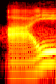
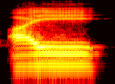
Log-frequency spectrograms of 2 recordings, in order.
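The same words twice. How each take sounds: First: "아이" dipping down, then rising; third-tone reading. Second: "아이" level and sustained, no dip; first-tone reading. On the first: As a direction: let "아이" sag and lift at the end. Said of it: "이렇게 하면 삼성이지만은". ("아이"를 내렸다 올리는 3성으로) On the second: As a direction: hold "아이" on one even note. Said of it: "그냥 일성으로 읽는 거예요". ("아이"를 높낮이 없이 평평한 1성으로) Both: Shown as a demonstration.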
